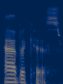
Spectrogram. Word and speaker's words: 4B4KU5: Spelled 4B4KU5, pronounced abacus, right?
